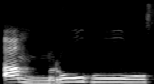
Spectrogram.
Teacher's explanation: Huruf mim ni dibaca dengan jelas. Jangan dengungkan dekat sini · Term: bacaan jelas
